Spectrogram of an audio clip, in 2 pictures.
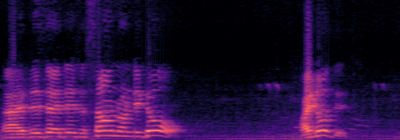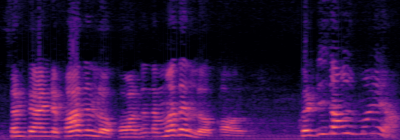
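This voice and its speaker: A spiritual teacher giving a religious discourse with parables, speaking instructively and slowly in short phrases with deliberate pauses. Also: medium pitch, sing-song, a bit bright. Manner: instructive, checks listeners' understanding. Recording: roomy, distant mic with faint noise.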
